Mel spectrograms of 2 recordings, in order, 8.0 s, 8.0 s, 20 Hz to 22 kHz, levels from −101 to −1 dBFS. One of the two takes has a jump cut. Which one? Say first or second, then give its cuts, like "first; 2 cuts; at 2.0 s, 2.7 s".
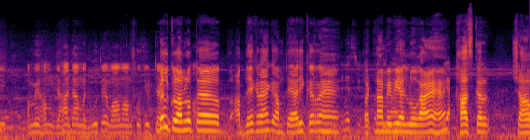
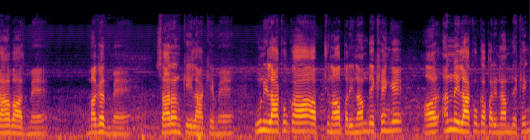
first; 1 cut; at 6.8 s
